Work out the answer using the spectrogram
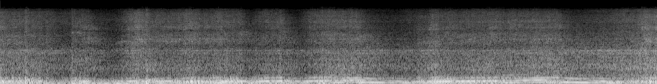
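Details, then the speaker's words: Junkyard 1980 Honda Accord just fitted with Weber 32/36 electric-choke carburettor (Redline K724 kit), early running: idle surges and sags in an uneven gallop; carburettor not yet adjusted. "Alright, a little bit of a gallop at idle here. Still got to set that carb."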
